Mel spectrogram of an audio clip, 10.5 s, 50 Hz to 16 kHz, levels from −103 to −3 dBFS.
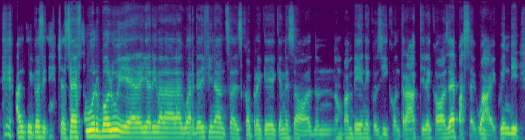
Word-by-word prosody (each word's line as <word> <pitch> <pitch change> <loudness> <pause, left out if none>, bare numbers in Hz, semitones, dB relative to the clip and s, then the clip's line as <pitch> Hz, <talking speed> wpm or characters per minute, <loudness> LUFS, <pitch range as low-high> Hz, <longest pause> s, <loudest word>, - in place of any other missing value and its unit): anche 200 -3 -9
anche 135 -2 -1
così, 135 -2 0 0.2
cioè 120 - -5
se 135 +4 +3
è 135 - +3
furbo 155 +2 +7
lui, 155 -3 +7
ehm, 130 -1 +2
gli 130 +1 0
arriva 130 0 -1
la 125 0 -2
la 125 0 -2
guardia 125 0 -3
di 130 - -1
finanza 130 -3 -6
e - - -7
scopre 110 0 -8
che, 110 -1 -5
che 115 - -7
ne 115 0 -7
so, 100 -3 -7
non 105 0 -13
non 110 0 -14
van 115 +1 -8
bene 115 0 -4
così, 110 0 -11
contratti, 110 +2 -7
le 110 -1 -4
cose, 115 +5 +1
eh, - - +4
passa - - -9
i - - -13
guai. 100 0 -4
Quindi, 120 -1 -1
120 Hz, 200 wpm, -20 LUFS, 110-130 Hz, 0.2 s, furbo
